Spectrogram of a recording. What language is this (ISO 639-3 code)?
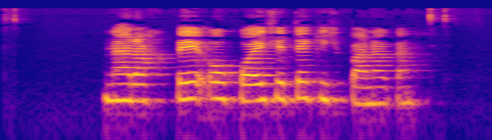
var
